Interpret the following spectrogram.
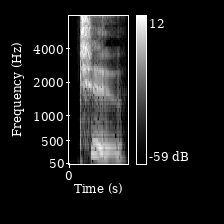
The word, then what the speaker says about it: two: on the other side and in that environment the W sound disappeared and of course the vow later shifted from toe to two and that explains why the number two is still spelled with a W in it but notice that other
